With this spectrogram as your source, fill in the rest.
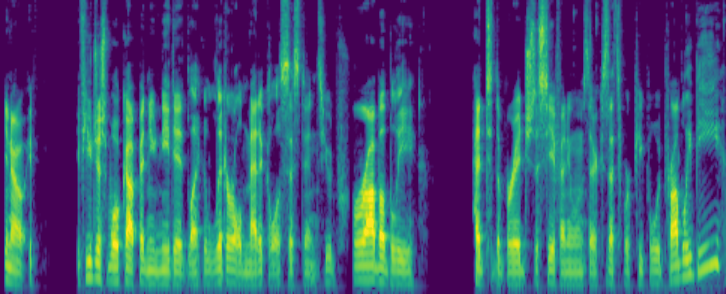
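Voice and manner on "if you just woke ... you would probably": ordinary talk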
